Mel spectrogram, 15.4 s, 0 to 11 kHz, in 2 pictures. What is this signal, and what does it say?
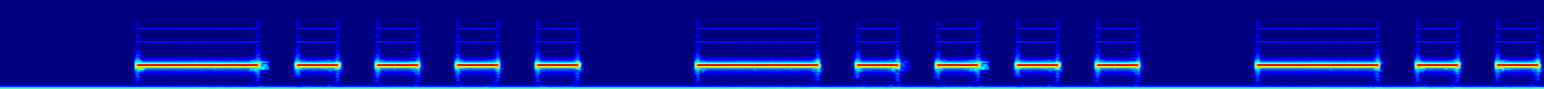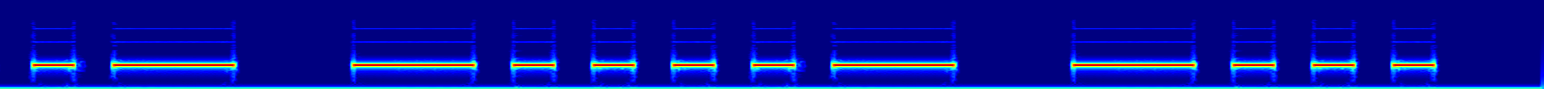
Morse code, heard as a keyed tone, about 6 wpm, 800 Hz. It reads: 66<BT>-B
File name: CW gyakorlas b 6 egyenlo minusz 5 baud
